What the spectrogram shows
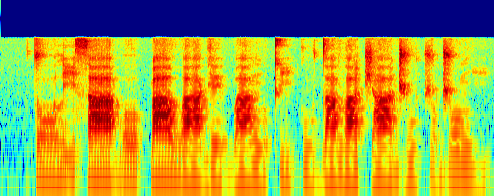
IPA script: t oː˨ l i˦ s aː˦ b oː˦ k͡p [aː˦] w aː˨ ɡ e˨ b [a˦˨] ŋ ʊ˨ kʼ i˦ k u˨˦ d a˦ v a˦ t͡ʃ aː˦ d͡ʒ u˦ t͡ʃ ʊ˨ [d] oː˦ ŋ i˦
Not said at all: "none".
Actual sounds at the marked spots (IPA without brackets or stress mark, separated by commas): aː˦, a˨, d͡ʒ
